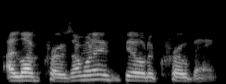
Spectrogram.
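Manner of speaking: ordinary talk, nothing marked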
